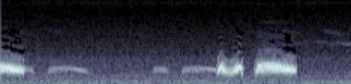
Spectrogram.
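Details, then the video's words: Lure-calling spotted dove cooing: a short doubled note followed by a longer, steady mellow coo, with faint soft coos before it. "Tiếng chim cu gáy mồi đất Gáy Gọi Thúc Kích Bổi"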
